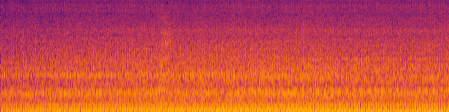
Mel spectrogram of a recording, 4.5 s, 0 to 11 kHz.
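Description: A Sonalika DI 7 tractor diesel engine running close by with a rotavator fitted with new blades, giving a loud, steady low rumble with an even throb that holds constant throughout, with no talk.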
